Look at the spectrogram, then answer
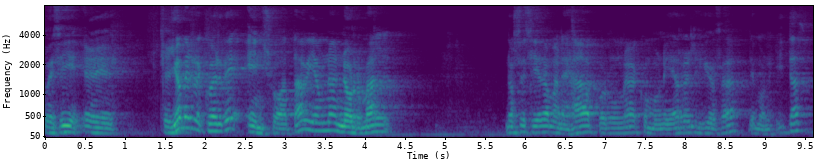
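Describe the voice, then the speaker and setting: Here is a man with an ordinary speaking voice and a medium pitch. He talks at a fairly slow pace with ordinary pitch variation. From Boyacá, Colombia. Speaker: artisan and technical teacher. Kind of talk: interview answer.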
